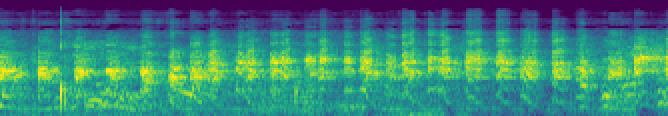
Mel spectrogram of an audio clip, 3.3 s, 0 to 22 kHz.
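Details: Laughing kookaburra at a zoo, 25 May 2011, giving a loud, rapid chuckling cackle of harsh repeated notes that truly sounds like laughter, running steadily throughout without pause.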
